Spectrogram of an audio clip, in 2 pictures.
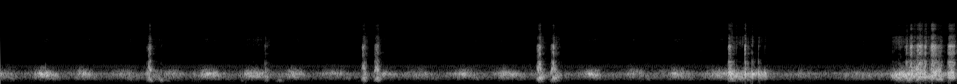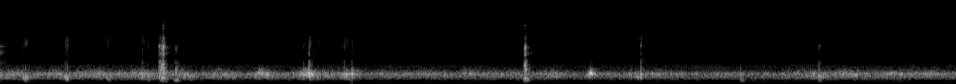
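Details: Fetal heartbeat heard through a handheld home fetal Doppler: fast, muffled, whooshing pulses broken by scraping clicks from probe movement.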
